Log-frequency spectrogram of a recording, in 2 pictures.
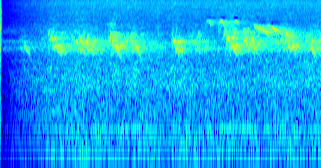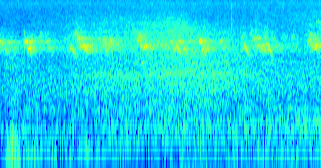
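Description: Faint evening outdoor ambience of small birds chirping: short, high chirps repeating several times a second, over a faint steady low hum.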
